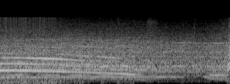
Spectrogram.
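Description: Arena goal horn blaring over a cheering crowd, its stacked tones sagging in pitch and dying away in the second half.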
